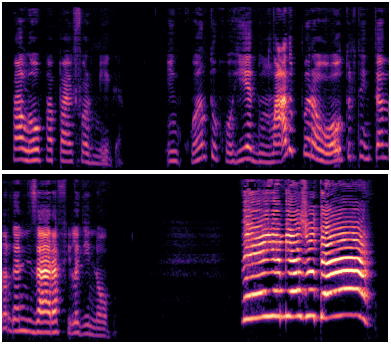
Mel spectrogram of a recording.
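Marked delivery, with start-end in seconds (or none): 7.9-9.5 shrill, very high, very loud shout. Reading a story aloud, a character calls out for help: shouting. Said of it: "gritou a Mamãe Formiga".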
